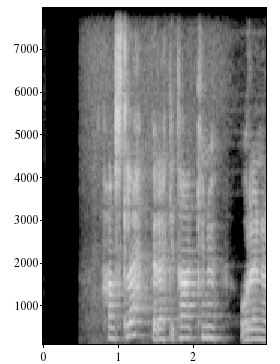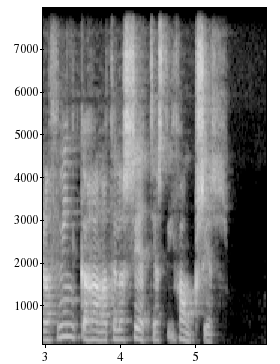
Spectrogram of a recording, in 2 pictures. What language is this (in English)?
Icelandic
